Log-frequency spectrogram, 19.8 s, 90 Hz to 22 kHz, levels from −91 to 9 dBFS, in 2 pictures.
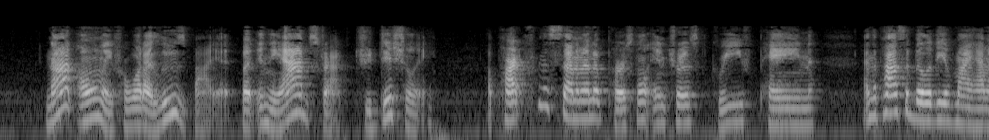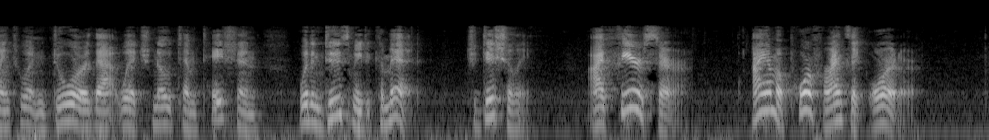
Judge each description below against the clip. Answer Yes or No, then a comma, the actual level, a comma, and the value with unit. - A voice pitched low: No, medium, 185 Hz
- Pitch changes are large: Yes, wide, 7.3 semitones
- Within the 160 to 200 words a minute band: No, average, 150 wpm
